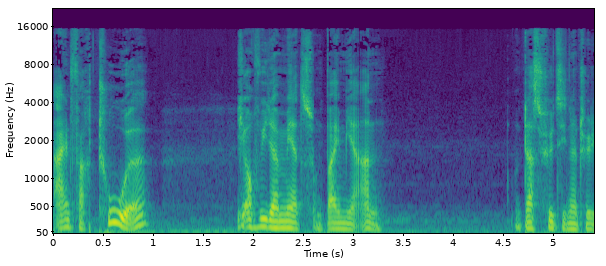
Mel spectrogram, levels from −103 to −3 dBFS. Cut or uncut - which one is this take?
cut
